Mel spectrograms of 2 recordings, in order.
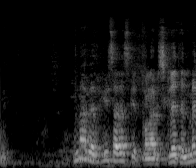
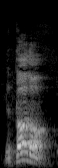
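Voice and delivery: proud shout; 8 semitones higher, 12 dB louder, slower than usual. Real, not acted. Remata su grito.

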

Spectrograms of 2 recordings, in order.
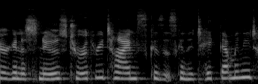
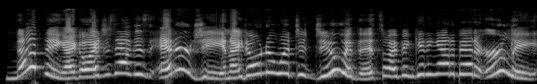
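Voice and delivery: much louder and higher, bursting with amusement; laughing reply; 7 semitones higher, 13 dB louder than usual. Retold or imitated. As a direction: blurt it out while laughing it off. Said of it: "I just started laughing".

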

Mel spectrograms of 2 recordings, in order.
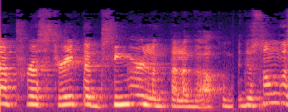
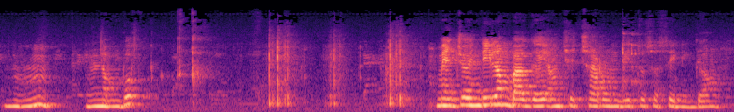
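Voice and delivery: speaking between bites; talking while chewing; 4 semitones lower than usual. Real, not acted. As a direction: mouth partly full. Seen 0: Spoons soup and food into mouth, chews between words throughout.

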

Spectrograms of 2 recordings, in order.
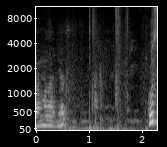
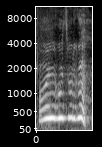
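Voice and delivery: squealing playful ой; 7 dB louder than usual. Pretend. Dad playing with toddler.

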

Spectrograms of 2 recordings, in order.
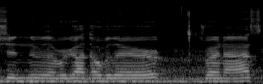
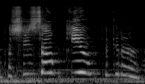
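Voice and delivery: very high, squeaky cooing; high-pitched fawning over something adorable; cutesy squeal. Real, not acted. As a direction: gush in a tiny high voice. Cooing over cute ghost girl.

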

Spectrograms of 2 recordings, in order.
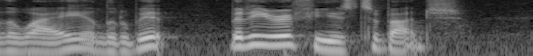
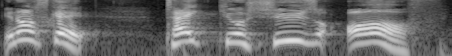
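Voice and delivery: high, loud scolding shout; exasperated bellowed order; 9 semitones higher, 11 dB louder than usual. Acted. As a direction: yell it, stretching the words. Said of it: "you shouted at him".

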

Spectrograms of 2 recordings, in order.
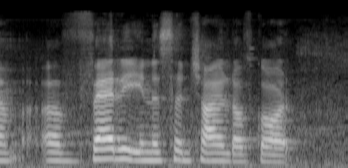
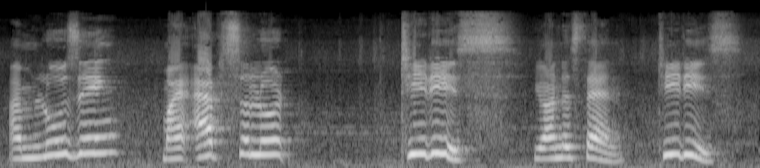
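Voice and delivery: usual speaking voice

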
